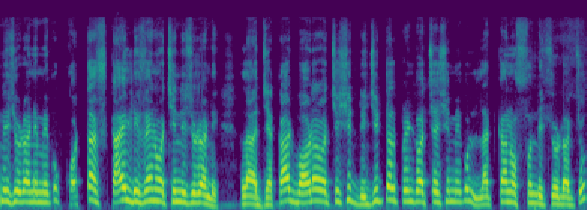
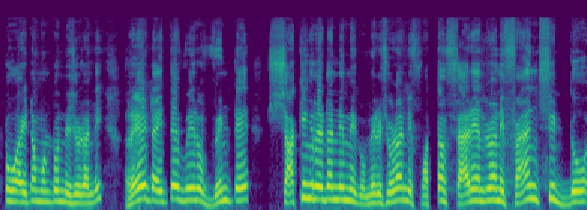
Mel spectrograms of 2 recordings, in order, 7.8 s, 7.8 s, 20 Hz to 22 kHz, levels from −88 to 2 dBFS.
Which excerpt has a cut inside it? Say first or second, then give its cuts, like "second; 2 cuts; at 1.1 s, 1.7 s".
second; 1 cut; at 6.5 s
